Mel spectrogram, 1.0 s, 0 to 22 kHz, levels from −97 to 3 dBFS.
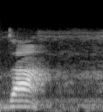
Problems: background sounds at intervals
